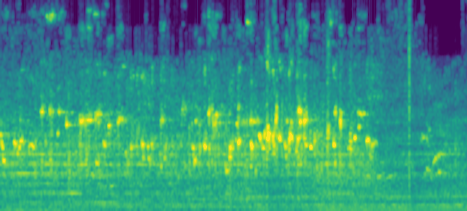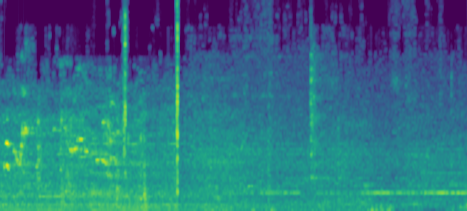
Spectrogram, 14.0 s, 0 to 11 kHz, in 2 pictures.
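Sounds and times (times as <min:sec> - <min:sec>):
birds chirping: 0:00.0 - 0:09.2.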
